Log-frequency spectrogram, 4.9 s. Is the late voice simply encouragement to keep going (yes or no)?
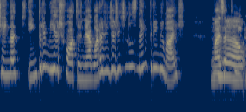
yes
